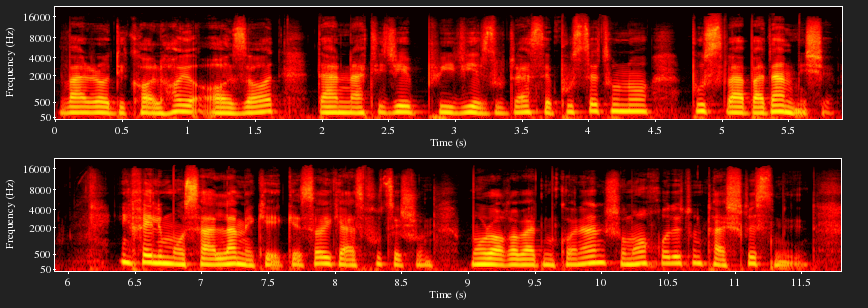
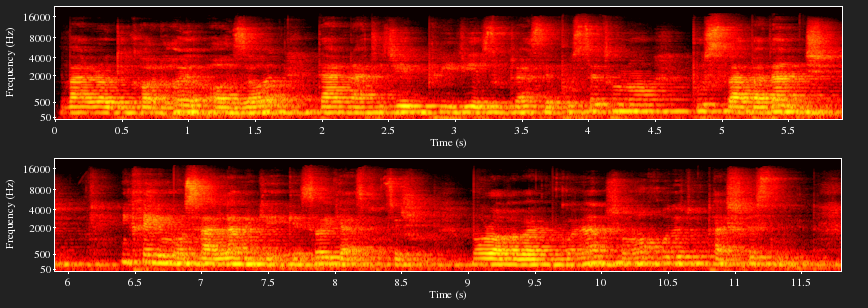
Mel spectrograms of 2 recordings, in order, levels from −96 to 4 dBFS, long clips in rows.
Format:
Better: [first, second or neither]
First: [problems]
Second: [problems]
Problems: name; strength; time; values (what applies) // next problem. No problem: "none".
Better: first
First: none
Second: off-mic speech; far // room echo; noticeable; dies away in 1.1 s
